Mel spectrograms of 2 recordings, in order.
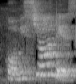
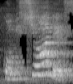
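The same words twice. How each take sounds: The two takes are said the same way.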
